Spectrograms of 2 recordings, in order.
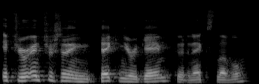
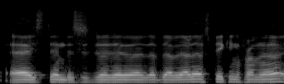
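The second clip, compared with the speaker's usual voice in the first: low, monotone mumbled sales call; bad cold caller; 5 semitones lower than usual. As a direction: imitate a worker droning through a script. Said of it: "poor workers ... do a really shit job".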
